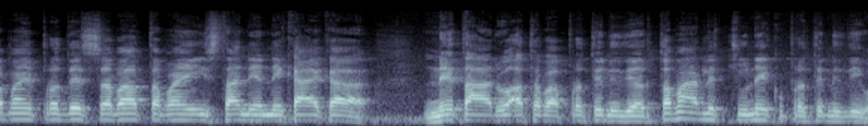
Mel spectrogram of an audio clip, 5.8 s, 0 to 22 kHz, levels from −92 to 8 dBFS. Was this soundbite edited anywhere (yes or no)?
no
